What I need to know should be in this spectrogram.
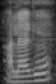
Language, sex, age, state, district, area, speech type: Telugu, female, 45-60, Telangana, Mancherial, urban, spontaneous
